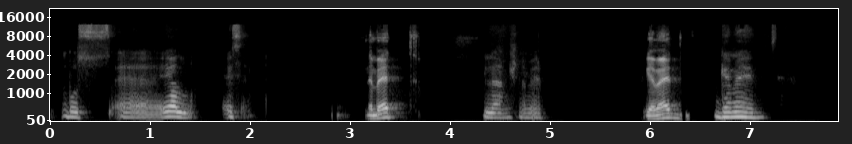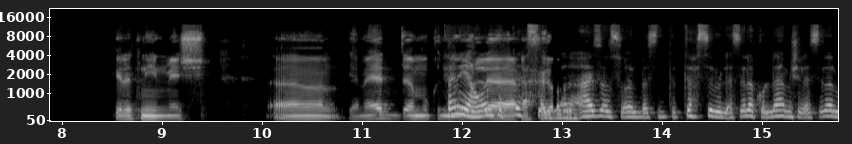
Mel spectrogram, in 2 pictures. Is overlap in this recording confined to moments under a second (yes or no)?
no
